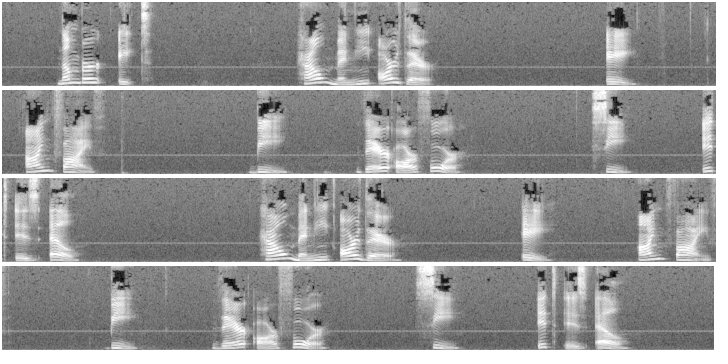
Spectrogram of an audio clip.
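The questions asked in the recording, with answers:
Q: How many are there?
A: B: There are 4.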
